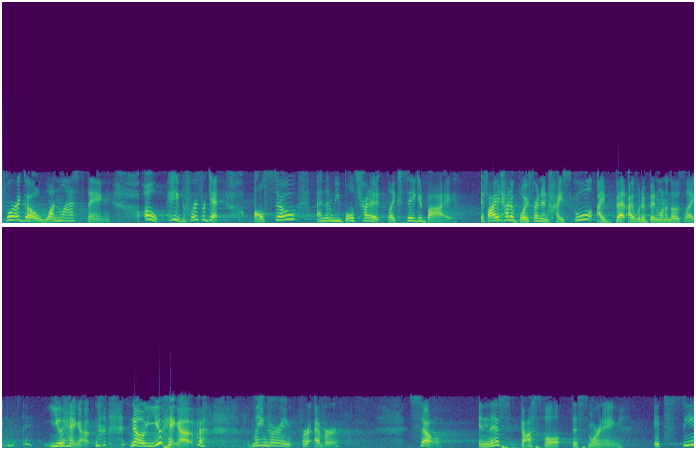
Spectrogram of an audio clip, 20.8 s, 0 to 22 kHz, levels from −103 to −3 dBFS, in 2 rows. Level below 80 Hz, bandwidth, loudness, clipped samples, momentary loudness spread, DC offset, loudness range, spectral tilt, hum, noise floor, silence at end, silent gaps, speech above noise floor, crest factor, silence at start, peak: -46 dBFS; 5.4 kHz; -21 LUFS; under 0.1%; 16 LU; under 0.1%; 6 LU; -3 dB/octave; none; -51 dBFS; 0 s; none; 30 dB; 18 dB; 0.05 s; -2 dBFS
